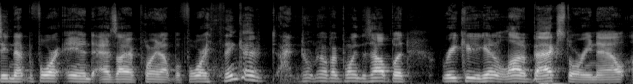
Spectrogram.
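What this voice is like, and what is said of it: Usual voice. Nothing is said of it.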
